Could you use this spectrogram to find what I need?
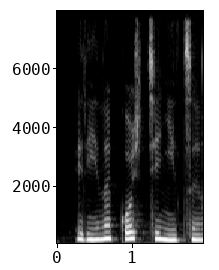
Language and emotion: Russian, neutral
